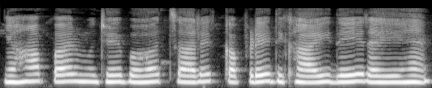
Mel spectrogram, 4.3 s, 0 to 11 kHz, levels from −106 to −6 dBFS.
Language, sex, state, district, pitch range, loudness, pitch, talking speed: Hindi, female, Madhya Pradesh, Katni, 235-255 Hz, -13 LUFS, 245 Hz, 140 wpm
